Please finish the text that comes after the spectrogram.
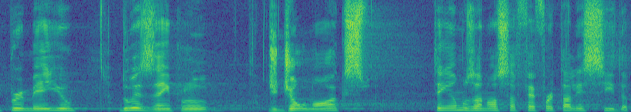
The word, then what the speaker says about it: John Knox: É comum alguns irmãos pronunciarem John Knox, considerando a pronúncia do K, mas é uma pronúncia equivocada. A pronúncia é John Knox, ignorando esse primeiro K.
